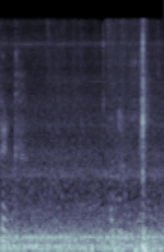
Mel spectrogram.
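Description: Steady low hum and rumble of a supermarket aisle beside chest freezers, with one sharp knock near the end.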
